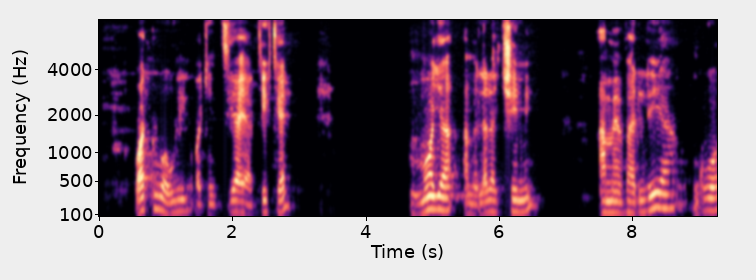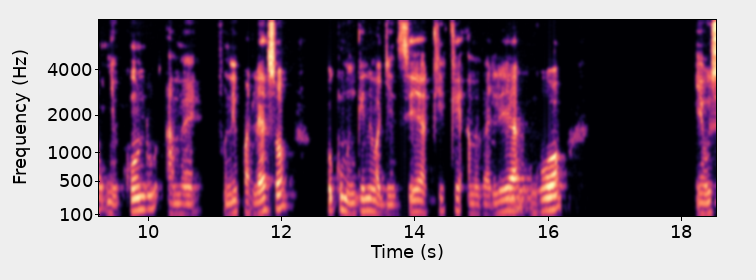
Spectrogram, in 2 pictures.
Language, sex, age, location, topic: Swahili, male, 18-24, Kisumu, health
